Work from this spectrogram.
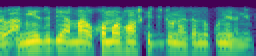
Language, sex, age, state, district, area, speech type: Assamese, male, 18-30, Assam, Goalpara, rural, conversation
